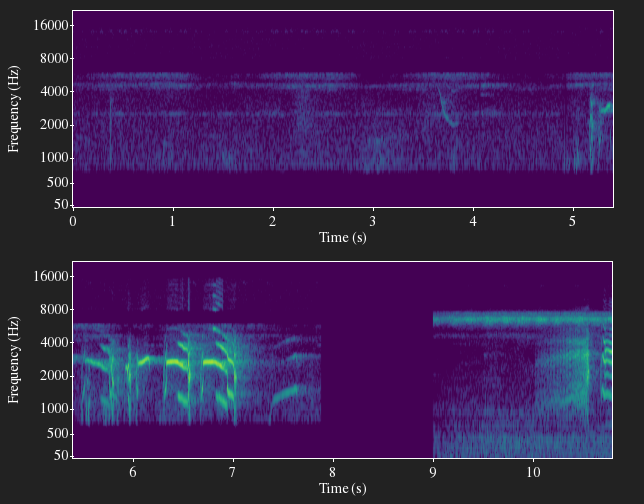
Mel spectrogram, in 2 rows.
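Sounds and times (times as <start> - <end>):
red-fan parrot Deroptyus accipitrinus giving harsh squawky harmonic calls: 5.2 - 7.8, 10.0 - 10.7.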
